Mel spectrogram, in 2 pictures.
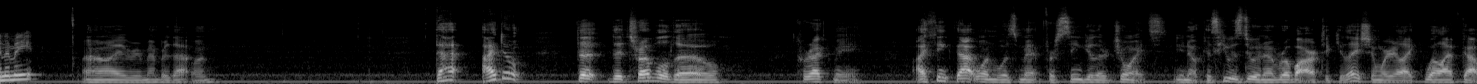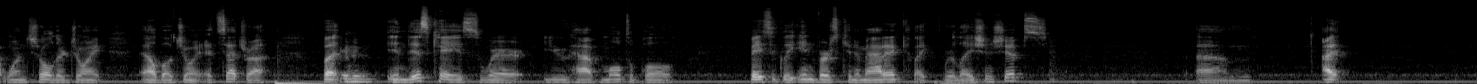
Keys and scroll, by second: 2.6 x, 3.7 v.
